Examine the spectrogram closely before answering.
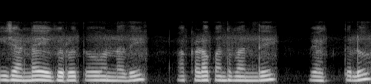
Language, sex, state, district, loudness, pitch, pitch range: Telugu, female, Andhra Pradesh, Chittoor, -16 LUFS, 195 Hz, 190-200 Hz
